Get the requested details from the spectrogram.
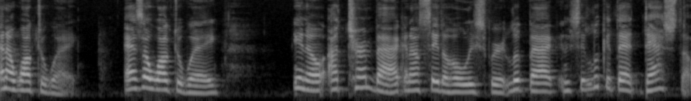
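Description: At a fairly quick pace, a woman speaks in a Southern US accent. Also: fairly high pitch for a woman, lively intonation, very clean recording, silent background. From North Carolina. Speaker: entrepreneur and talk show host. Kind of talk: interview. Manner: hesitant, many fillers.

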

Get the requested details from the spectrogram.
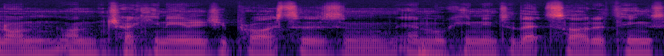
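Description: A very fast, monotone, flat delivery from a man with a very deep, low pitch and an Australian accent. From Papua New Guinea. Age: 40s. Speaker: renewable energy businessman. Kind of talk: casual interview chat.

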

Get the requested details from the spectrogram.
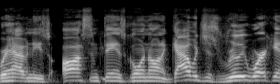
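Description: Here is a man with an American accent. His tone is bright and sharp. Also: very clean recording, silent background. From San Diego, California. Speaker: pastor. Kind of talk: radio interview, personal testimony. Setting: radio studio.

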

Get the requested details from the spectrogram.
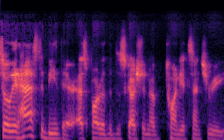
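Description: A man with a Quebec accent at a moderate pace. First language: French. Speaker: English professor. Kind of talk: interview. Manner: halting, many fillers.

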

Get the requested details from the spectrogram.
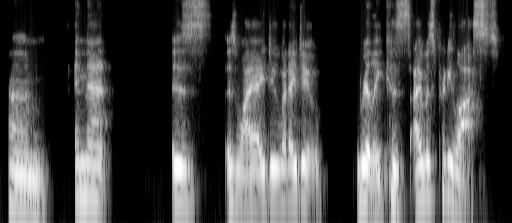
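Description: In an Upper Midwest accent, the speech runs at a fairly slow pace with long, frequent pauses, fairly even intonation and very even loudness. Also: woman, fairly low pitch for a woman. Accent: Upper Midwest American. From US Midwest (Illinois, Wisconsin). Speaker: career coach. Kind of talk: interview.

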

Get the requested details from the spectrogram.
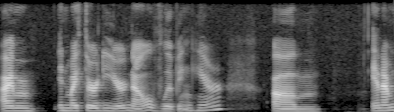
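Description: A woman with a Midwestern American accent, medium in pitch, at a very slow pace. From US Midwest, Chicago. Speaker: former English teacher, language learner. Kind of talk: interview, casual chat. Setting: studio.

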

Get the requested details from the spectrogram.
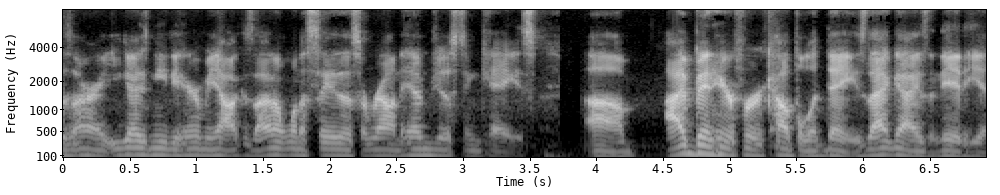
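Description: A put-on character voice from a man, raspy and fairly low-pitched, at a fairly quick pace with big swings in loudness. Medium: actual play. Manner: casual, hesitant, stammering.

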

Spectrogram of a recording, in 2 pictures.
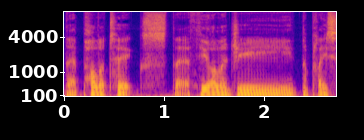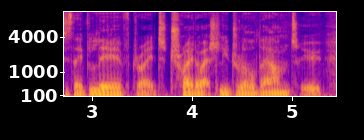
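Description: Fairly low in pitch, a man speaks with a British accent and fairly even intonation. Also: very clean recording, silent background. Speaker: education professor. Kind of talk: interview.

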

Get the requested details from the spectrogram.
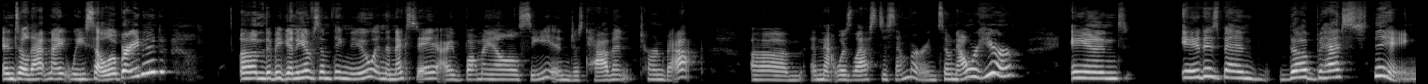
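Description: A woman with an Upper Midwest accent speaks at a moderate pace in a high voice. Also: very clean recording, silent background. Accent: Upper Midwest American. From Wisconsin. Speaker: marketing firm owner. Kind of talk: casual chat.

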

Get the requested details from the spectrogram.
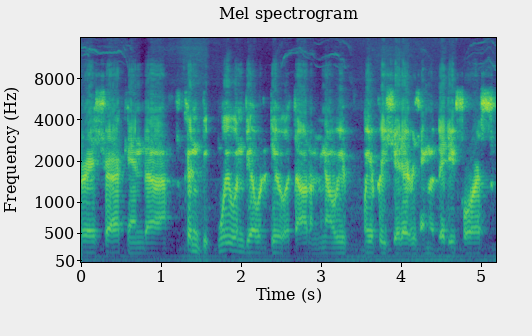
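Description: Over noticeable background noise, a man speaks very fast at a very even loudness. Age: 20s. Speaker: sprint car racer. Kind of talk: casual interview.

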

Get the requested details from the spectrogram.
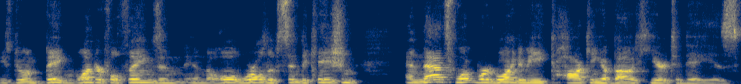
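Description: Somewhat breathy, this man has a fairly high pitch with ordinary pitch variation. He talks at a moderate pace, and his loudness swings widely. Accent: Canadian. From Canada. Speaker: podcast host. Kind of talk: podcast interview.

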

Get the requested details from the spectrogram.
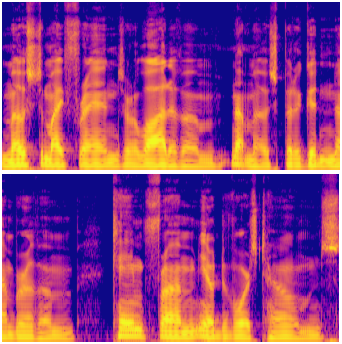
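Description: A man with a Californian accent speaks at a fairly low pitch with fairly even intonation, in a very clean recording with a silent background. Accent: Californian American. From Los Angeles, San Fernando Valley. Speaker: business executive. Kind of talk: interview. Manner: halting.

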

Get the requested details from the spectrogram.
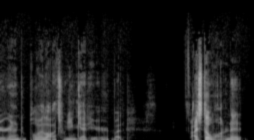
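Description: The speech comes at a very fast pace. The sound is dry and close, without echo. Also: man. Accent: western Canadian. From Alberta, Canada (rural Métis settlement). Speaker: retired special operations sniper and country musician. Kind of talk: casual interview chat.

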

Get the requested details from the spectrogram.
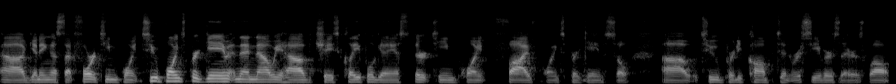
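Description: Speaking at a moderate pace with fairly even intonation, a man with a Canadian Prairie accent has a fairly low pitch, captured in a very clean recording with a silent background. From Saskatchewan, Canada (Battleford). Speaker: podcast host, teacher. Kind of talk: casual chat.

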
